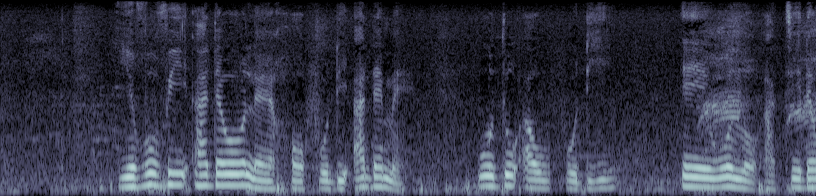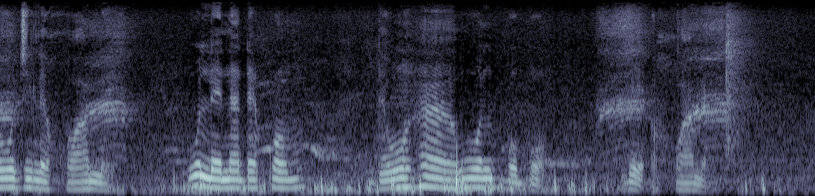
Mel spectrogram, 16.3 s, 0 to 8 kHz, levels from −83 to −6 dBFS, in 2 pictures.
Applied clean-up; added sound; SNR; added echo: none; none; none; none.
